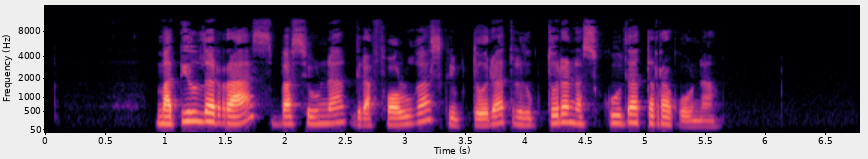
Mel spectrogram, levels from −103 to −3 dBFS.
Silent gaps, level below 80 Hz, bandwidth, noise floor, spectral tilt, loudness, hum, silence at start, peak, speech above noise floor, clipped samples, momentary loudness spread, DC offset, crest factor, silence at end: none; -82 dBFS; 11 kHz; -88 dBFS; -5.5 dB/octave; -28 LUFS; none; 0.95 s; -8 dBFS; 60 dB; under 0.1%; 14 LU; under 0.1%; 20 dB; 1.2 s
